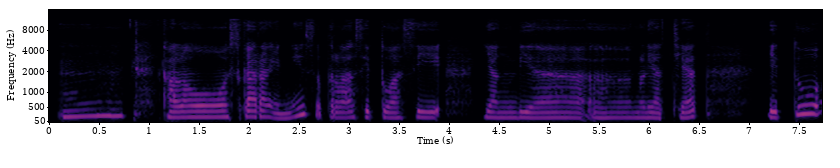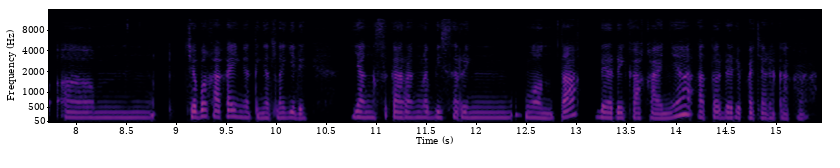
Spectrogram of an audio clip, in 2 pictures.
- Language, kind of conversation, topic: Indonesian, advice, Mengapa kamu takut mengakhiri hubungan meski kamu tidak bahagia karena khawatir merasa kesepian?
- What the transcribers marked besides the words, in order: in English: "chat"; tapping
